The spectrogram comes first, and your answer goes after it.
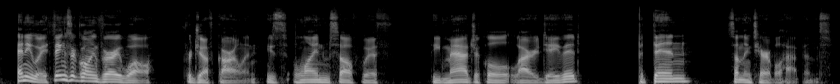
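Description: Recorded very cleanly with a silent background and a dry, close sound with no echo, a man uses a plain, everyday voice with lively intonation. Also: fairly low pitch for a man, fairly quick pace. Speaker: entertainment journalist and podcast host. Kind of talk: casual chat.

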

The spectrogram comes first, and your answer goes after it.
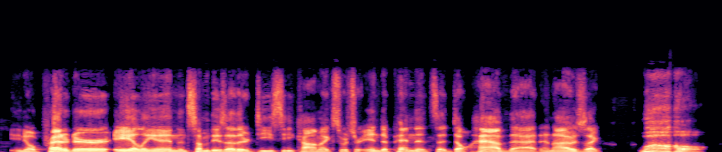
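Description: With an American accent, a man speaks at a moderate pace in a normal speaking voice, his pitch medium and its variation ordinary. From US Midwest, rural west Nebraska. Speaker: podcaster, guest. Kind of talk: casual chat.

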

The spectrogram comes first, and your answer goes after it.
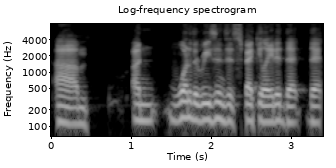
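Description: A man at medium pitch and moderate pace, with a Kentucky accent, on a very clean recording with a silent background. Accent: Kentucky (US South). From central Kentucky (Lebanon, Marion County). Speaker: author and journalist. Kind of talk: interview. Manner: halting.

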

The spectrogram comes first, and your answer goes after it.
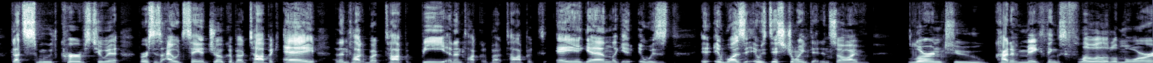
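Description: Speaking at a very fast pace, a man has an American accent. His pitch is fairly high with ordinary pitch variation. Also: dry, close sound with no echo, very clean recording, silent background. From New York City, Upper West Side Manhattan. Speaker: comedian. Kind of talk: casual chat.

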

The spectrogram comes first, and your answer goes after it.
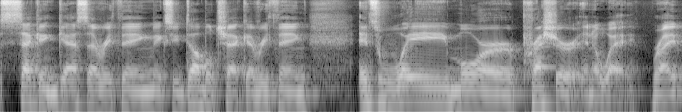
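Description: Audible room echo surrounds the voice. A man speaks at a fairly slow pace with ordinary pitch variation. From Tennessee, near Nashville. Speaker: automotive storyteller and brand strategist. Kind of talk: casual chat.

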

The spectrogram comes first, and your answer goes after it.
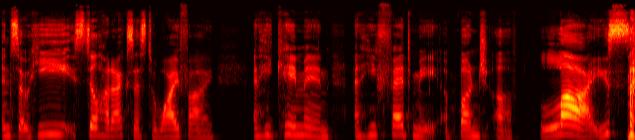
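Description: A woman speaks at a fairly slow pace with fairly even intonation and a fairly high pitch. Her tone is bright and sharp on a very clean recording with a silent background. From northeast England. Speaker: games journalist. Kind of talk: casual chat.

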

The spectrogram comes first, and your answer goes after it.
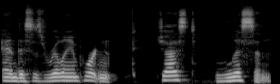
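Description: In a very clean recording with a silent background, a woman speaks in an unremarkable speaking voice with an American accent. Her pitch is fairly low, with ordinary pitch variation and a moderate pace. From US South, Tennessee (Waverly). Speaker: cardiologist and author. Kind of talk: interview.

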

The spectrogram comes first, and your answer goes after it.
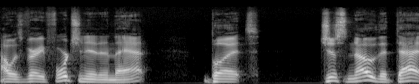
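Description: A man with a medium pitch is heard in a very clean recording with a silent background and a dry, close sound with no echo. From Texas. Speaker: podcast host, firefighter. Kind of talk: solo podcast monologue.

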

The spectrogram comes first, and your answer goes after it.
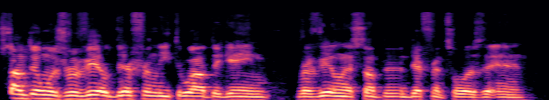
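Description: Speaking at a very fast pace, a man with a medium pitch uses ordinary pitch variation. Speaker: gaming content creator. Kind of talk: casual chat.

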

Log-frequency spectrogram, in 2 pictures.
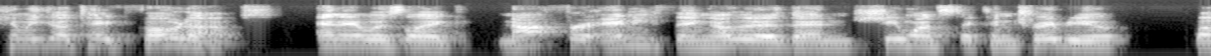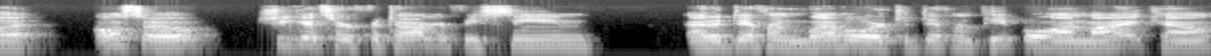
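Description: A man's fairly high, bright, sharp voice with an American accent, monotone and flat at a moderate pace. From New Hampshire, US. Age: 30s. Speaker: business owner. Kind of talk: casual interview.

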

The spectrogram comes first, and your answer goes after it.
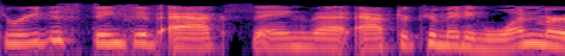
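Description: Reading aloud in a natural voice, the speaker shifts pitch an ordinary amount.

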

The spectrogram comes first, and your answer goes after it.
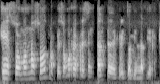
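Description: A man's voice with ordinary pitch variation. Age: 30s. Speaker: pastor. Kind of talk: interview testimony.

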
